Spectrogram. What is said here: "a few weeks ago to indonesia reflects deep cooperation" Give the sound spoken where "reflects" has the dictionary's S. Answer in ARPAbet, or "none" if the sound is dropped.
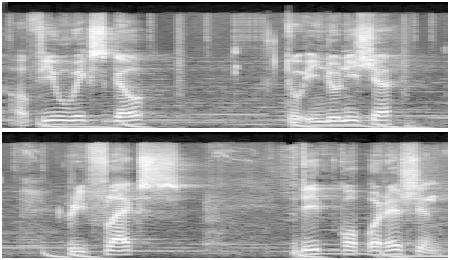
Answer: S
